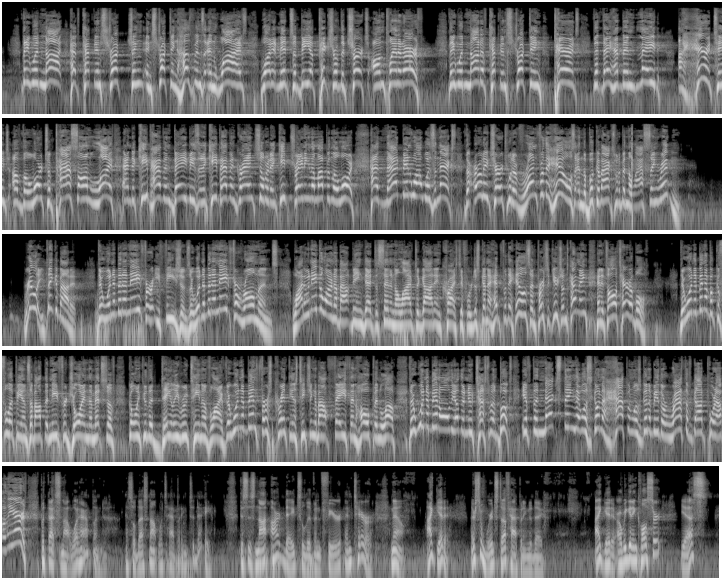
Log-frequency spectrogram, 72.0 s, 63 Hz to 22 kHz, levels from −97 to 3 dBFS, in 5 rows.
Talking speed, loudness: 210 wpm, -17 LUFS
